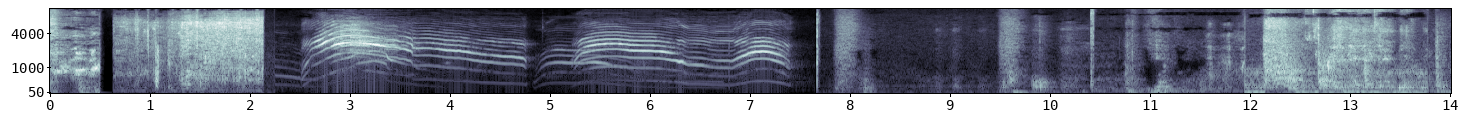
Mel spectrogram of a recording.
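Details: Domestic cat giving long, wavering, harmonic-rich yowls: two drawn-out caterwauls that rise and bend, framed by bursts of broadband hissing noise and clatter before and after.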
